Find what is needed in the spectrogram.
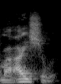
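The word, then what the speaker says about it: maaser: You can find this in the book of numbers chapter 18 21 in the book of Malachi 3:8-10 means 10th in Hebrew and it's pronounced maisher 10% of every penny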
